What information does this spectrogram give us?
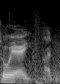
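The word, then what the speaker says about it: Sóller: So we're going to weigh anchor and get on down to Soyer. Soyer is spelt Solar, S-O-L-L-E-R, but I think it's pronounced Soyer.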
